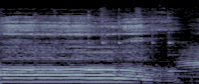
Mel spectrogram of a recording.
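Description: A voice imitates a cow mooing with one long, steady, droning tone that slides downward and fades at the end, close and alone.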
